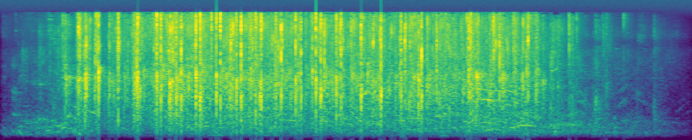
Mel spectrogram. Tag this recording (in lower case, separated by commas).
applause, human group actions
